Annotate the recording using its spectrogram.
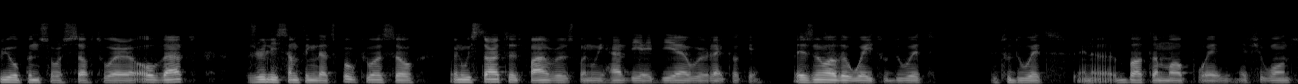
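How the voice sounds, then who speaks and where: A man with a non-native accent talks at a fairly low pitch in a monotone, flat way. His loudness swings widely. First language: not English. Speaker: crypto startup cofounder. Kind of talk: interview conversation. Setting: online call. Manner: hesitant, many fillers.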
